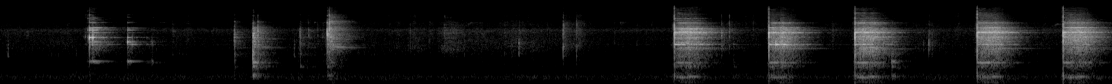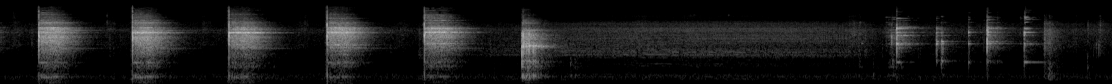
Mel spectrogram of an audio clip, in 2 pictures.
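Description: Short sledgehammer striking the U-joint and yoke of a truck axle shaft clamped in a bench vise, driving out the rusted U-joint. A few light taps come first, then about eleven hard, ringing metal blows roughly one a second. A few seconds of steady hiss follow, then light metallic clinks near the end.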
